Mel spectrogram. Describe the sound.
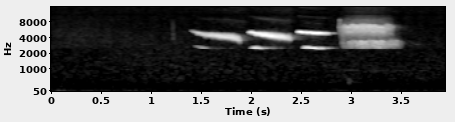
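A bird that catches insects between bursts of song sings a short phrase of four high, clear whistled notes. The last note is broader and buzzier, and all of them sit over a steady background hiss.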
